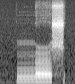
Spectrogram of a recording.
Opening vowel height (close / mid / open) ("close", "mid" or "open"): mid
